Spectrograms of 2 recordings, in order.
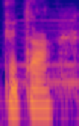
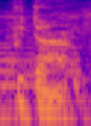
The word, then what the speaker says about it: putain: The best part of the voice acting was trying to make everybody say merde and putain.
